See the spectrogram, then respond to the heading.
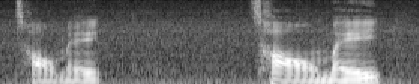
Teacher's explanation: Third tone in front of a rising tone sounds like a rising tone anyways.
